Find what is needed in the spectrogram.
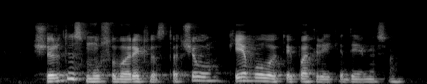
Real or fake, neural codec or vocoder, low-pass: fake; vocoder, 44.1 kHz, 128 mel bands, Pupu-Vocoder; 7.2 kHz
